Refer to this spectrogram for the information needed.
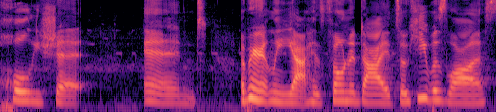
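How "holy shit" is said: relieved, exclaiming outburst. Retelling what a lost man said on seeing them: imitating a relieved exclamation. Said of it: "a very relieved".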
